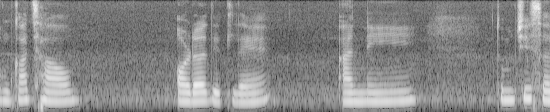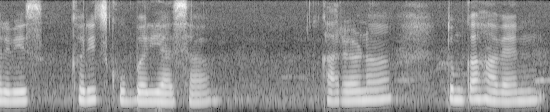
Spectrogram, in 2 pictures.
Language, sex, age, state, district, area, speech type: Goan Konkani, female, 18-30, Goa, Quepem, rural, spontaneous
